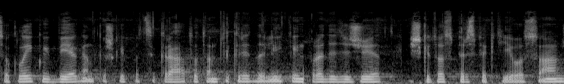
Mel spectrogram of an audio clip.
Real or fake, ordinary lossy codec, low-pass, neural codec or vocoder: real; MP3, 96 kbps; 14.4 kHz; none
